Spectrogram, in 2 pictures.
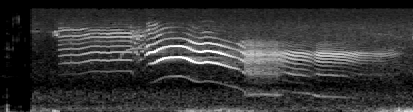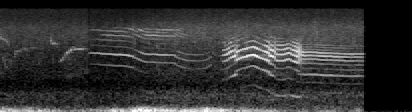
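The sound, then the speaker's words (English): A sika deer stag gives loud, high-pitched whistling screams in two bursts of rising and falling wails, with a low rumbling background and no one talking. “harrowing call, and I've only ever really experienced it just as it's getting dark in a wood, and it is just I, awesome”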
